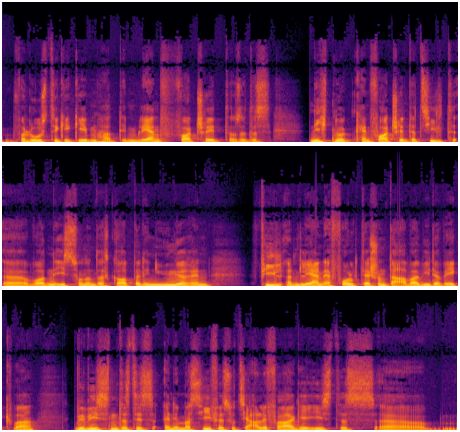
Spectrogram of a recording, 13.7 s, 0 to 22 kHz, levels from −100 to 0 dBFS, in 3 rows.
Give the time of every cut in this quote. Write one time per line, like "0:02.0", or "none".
none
